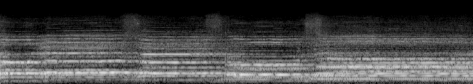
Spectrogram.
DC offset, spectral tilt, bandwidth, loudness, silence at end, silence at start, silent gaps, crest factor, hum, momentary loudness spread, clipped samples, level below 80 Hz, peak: under 0.1%; -4 dB/octave; 11 kHz; -15 LUFS; 0 s; 0 s; none; 14 dB; none; 3 LU; under 0.1%; -60 dBFS; -2 dBFS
